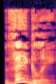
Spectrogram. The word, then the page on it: vaguely: British English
